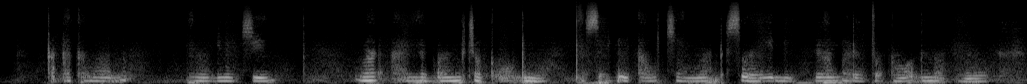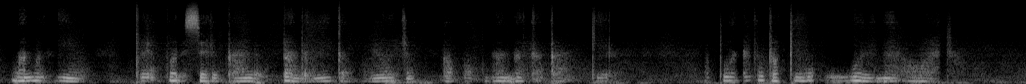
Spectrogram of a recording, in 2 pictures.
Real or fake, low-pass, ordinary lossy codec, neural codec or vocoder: fake; none; none; codec, 44.1 kHz, 0.9 kbps, DAC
